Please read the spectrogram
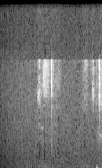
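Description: Near silence: a faint recording noise floor, with one tiny click about a second in.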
